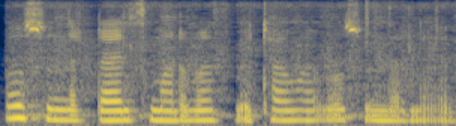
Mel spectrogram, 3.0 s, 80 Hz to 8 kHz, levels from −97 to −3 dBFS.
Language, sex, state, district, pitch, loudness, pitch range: Hindi, female, Bihar, Katihar, 225 Hz, -16 LUFS, 220-235 Hz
